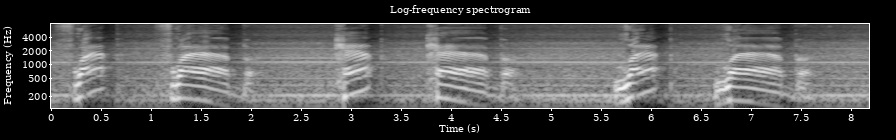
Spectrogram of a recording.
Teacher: there is vibration here and here's what you want to remember when a word ends in a voiced consonant sound the vowel which precedes it should be longer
